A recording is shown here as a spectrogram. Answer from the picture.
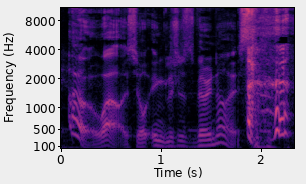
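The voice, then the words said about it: Pierce Brosnan impression, neutral accent. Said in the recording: “in his very neutral accent”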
